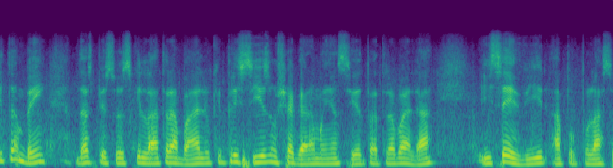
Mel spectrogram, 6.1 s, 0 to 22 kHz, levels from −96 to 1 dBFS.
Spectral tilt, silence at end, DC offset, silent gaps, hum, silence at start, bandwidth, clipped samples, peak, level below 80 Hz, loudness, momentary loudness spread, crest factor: -7 dB/octave; 0 s; under 0.1%; none; none; 0 s; 9.2 kHz; under 0.1%; 0 dBFS; -44 dBFS; -17 LUFS; 6 LU; 16 dB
